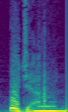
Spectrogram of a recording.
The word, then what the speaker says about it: Ouya: Lo que se pronuncia Ouya.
